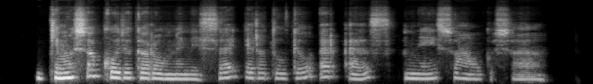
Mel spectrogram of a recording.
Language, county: Lithuanian, Kaunas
